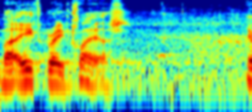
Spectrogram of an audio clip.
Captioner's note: laughter erupts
